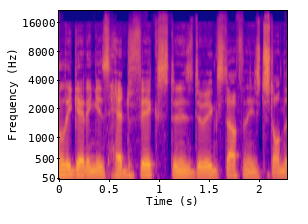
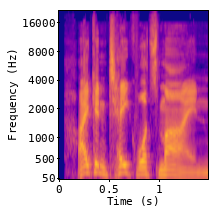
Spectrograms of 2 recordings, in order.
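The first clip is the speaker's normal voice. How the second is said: louder, stronger, more American accent; 5 dB louder than usual. Retrying the quote to sound more American: Homelander voice. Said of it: "I have to get it more American".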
